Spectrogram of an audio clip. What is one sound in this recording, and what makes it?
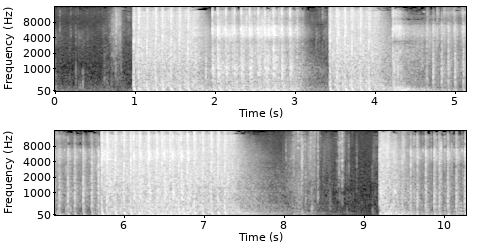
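A car engine roars loudly up close.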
